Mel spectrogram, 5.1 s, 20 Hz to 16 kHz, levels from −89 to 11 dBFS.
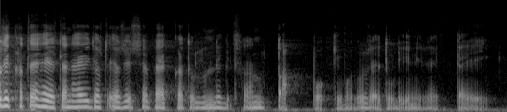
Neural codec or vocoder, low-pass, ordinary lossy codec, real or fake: none; 14.4 kHz; none; real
